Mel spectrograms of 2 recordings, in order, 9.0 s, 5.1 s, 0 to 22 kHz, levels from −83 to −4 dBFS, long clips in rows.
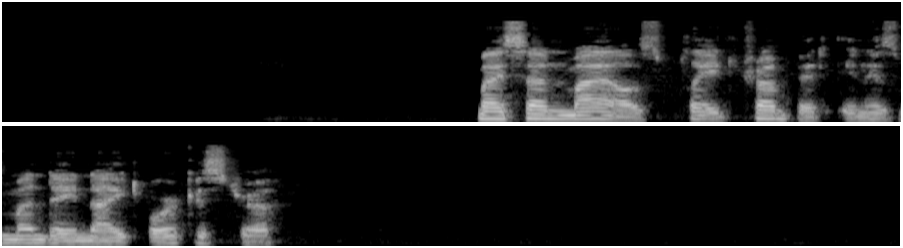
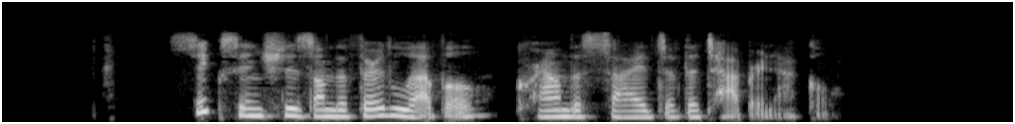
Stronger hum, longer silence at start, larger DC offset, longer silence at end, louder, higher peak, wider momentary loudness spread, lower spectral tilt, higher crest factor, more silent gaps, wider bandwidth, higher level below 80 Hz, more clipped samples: neither; first, 2.4 s vs 0.85 s; neither; first, 3.15 s vs 0.9 s; second, -28 LUFS vs -24 LUFS; second, -10 dBFS vs -6 dBFS; about the same, 10 LU vs 12 LU; about the same, -3.5 dB/octave vs -4 dB/octave; about the same, 22 dB vs 20 dB; second, none vs 2.50-2.57 s; first, 11.5 kHz vs 7.8 kHz; about the same, -68 dBFS vs -68 dBFS; neither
